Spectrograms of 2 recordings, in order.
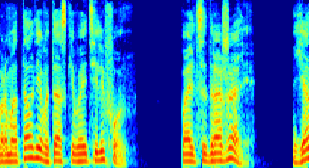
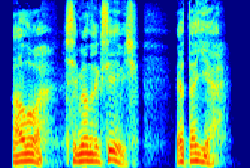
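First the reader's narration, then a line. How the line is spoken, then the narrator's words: Hoarse, breathless. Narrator (Russian): сказал я на выдохе хрипло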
